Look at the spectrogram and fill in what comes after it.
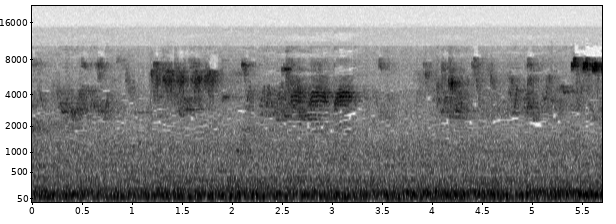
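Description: Faint birdsong: wild birds chirping in short, high bursts that come and go, over a steady low background noise.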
